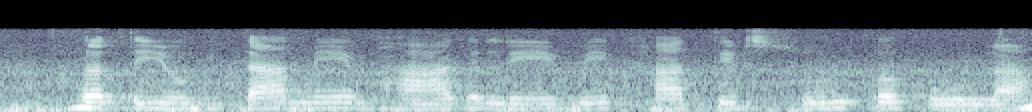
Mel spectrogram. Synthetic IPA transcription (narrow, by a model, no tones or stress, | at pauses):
pɾət̪ijoːɡɪt̪amẽbʱaːɡlewekʰaːt̪ɪɾsʊlkɦoːlaː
